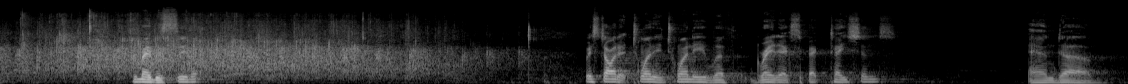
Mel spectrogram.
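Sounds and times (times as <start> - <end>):
audience clapping hands: 0.0 - 5.7
speech: 1.3 - 2.2, 5.8 - 9.0, 10.3 - 11.0.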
